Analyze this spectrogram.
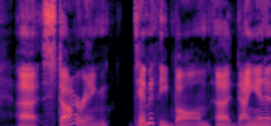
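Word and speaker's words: Balme: is it Timothy balm I pronounce it as balm balm okay and then Diana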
